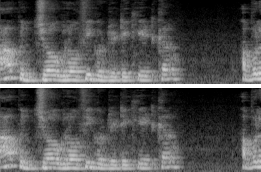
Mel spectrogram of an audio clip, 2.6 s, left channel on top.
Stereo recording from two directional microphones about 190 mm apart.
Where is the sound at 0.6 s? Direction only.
10° right (ahead or behind).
